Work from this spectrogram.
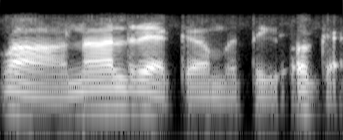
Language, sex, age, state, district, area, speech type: Malayalam, male, 30-45, Kerala, Wayanad, rural, conversation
